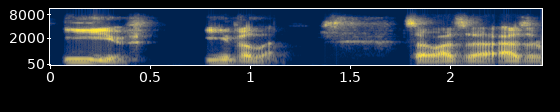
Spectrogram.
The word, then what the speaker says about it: Evelyn: his wife uh Evelyn um and it is pronounced Evelyn I learned by the way um we were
